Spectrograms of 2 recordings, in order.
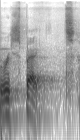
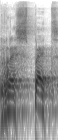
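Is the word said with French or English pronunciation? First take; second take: English; French. First: It has an English-style pronunciation. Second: It has a French-style pronunciation. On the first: The speaker calls it right. "j'ai dit respect" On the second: The speaker calls it wrong. "j'ai pas dit respect"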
